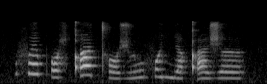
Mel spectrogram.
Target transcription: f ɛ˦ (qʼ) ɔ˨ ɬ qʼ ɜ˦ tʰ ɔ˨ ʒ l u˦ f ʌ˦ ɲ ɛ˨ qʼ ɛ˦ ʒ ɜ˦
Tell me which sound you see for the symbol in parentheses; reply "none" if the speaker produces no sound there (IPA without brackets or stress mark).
pʼ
